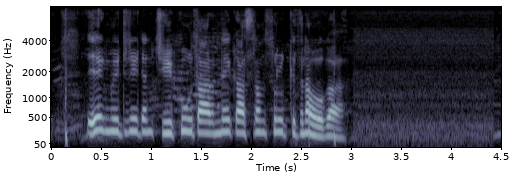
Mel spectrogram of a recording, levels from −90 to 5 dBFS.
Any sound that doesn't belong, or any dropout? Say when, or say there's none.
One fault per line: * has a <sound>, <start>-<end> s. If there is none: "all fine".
all fine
